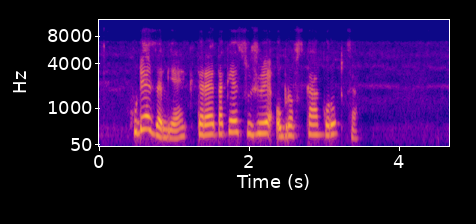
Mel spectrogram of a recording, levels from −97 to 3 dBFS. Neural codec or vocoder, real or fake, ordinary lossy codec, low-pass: codec, 16 kHz, 16 kbps, FunCodec, trained on LibriTTS, 50 frames a second; fake; Opus, 32 kbps; 7.2 kHz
